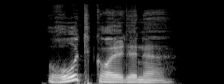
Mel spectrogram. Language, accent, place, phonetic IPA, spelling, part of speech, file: German, Germany, Berlin, [ˈʁoːtˌɡɔldənə], rotgoldene, adjective, De-rotgoldene.ogg
- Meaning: inflection of rotgolden: 1. strong/mixed nominative/accusative feminine singular 2. strong nominative/accusative plural 3. weak nominative all-gender singular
